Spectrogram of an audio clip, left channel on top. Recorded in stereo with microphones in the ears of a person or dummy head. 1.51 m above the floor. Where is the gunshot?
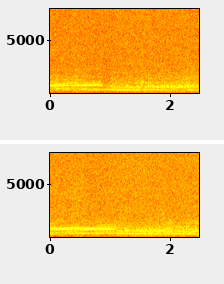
I don't hear a gunshot.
